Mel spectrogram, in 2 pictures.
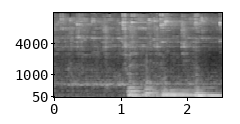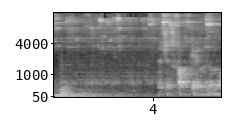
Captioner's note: tinkling noise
